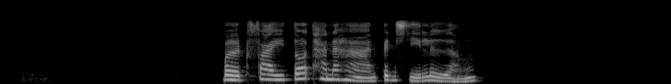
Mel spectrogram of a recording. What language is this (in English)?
Thai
